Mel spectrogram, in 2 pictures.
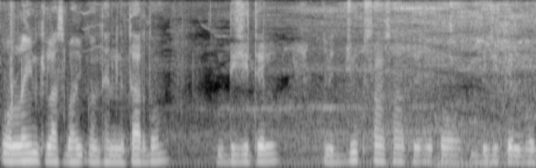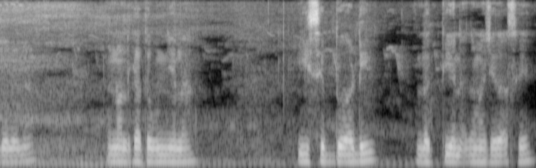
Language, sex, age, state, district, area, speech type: Santali, male, 18-30, West Bengal, Purulia, rural, spontaneous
